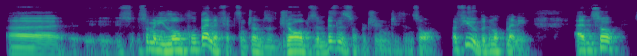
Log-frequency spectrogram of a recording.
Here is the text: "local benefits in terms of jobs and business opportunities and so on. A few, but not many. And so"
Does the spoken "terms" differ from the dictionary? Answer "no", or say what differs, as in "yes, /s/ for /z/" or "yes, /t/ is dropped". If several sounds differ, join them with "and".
no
